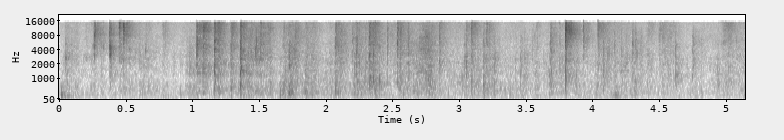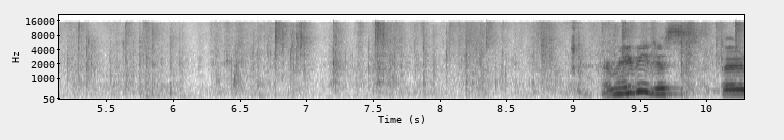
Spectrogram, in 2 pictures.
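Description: A stack of paper scrapbook embellishments and sticker sheets being leafed through by hand, rustling and crinkling in a run of small crackles; a woman starts to speak near the end.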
